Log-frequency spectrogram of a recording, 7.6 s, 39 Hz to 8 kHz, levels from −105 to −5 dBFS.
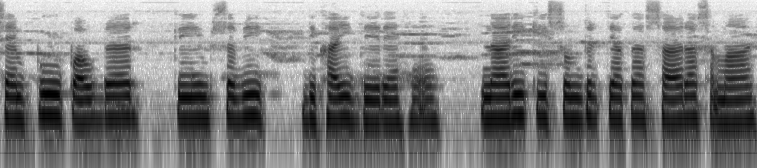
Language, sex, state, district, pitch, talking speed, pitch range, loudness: Hindi, male, Rajasthan, Bikaner, 180 Hz, 120 wpm, 170-190 Hz, -15 LUFS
